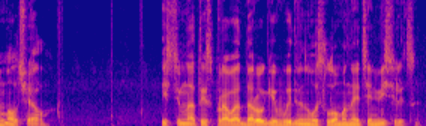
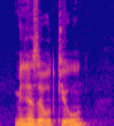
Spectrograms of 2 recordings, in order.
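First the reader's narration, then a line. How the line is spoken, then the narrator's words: Sad townsman. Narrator (Russian): печально сказал горожанин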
